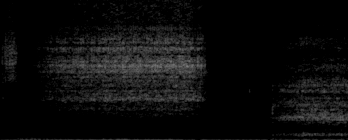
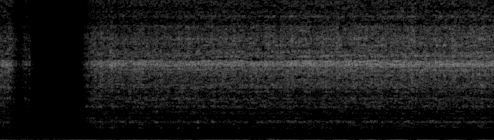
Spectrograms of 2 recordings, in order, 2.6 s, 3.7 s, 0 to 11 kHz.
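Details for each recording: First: Hornby R066 Duchess of Sutherland model loco bought as an eBay non-runner, fitted with new brushes and springs and gear oil: thin, high buzzing rattle as the gear flails when the motor runs one way; the spindle is loose. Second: Hornby R066 Duchess of Sutherland model loco motor, eBay non-runner, freshly fitted new brushes and springs, bench-run on battery before oiling: bursts of high, even whir, motor spinning freely and steadily; normal motor run.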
